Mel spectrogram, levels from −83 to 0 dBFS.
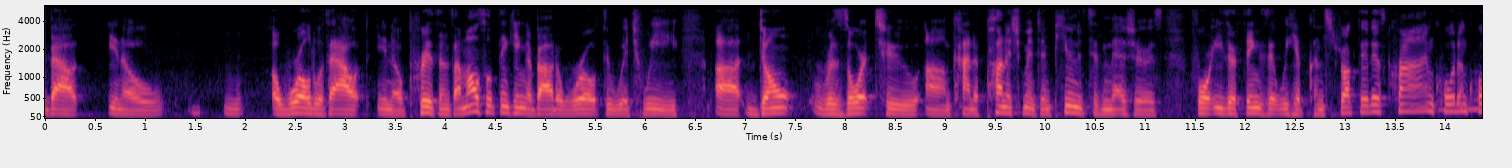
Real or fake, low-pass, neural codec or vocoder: fake; 5.4 kHz; autoencoder, 48 kHz, 128 numbers a frame, DAC-VAE, trained on Japanese speech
